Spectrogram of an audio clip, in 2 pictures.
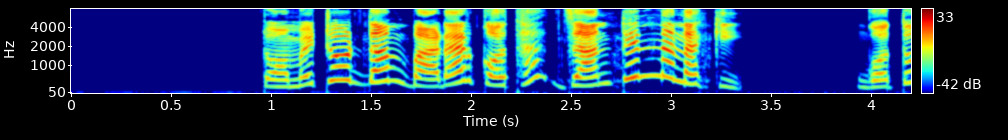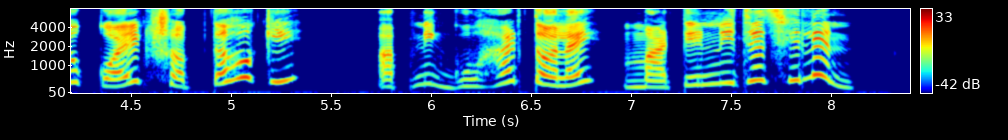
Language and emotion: Bengali, disgusted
